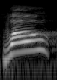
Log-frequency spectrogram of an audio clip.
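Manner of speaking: loud, ringing "Woe" from the pulpit; emphatic woe. Shown as a demonstration. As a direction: proclaim "Woe" like a prophet's warning. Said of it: "that's what he says here".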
